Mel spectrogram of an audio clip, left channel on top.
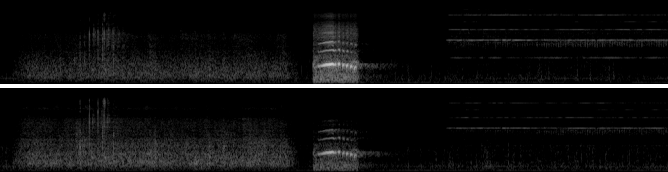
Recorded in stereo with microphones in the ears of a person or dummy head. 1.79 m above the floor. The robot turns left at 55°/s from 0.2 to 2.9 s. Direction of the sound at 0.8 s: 45° right (ahead or behind).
